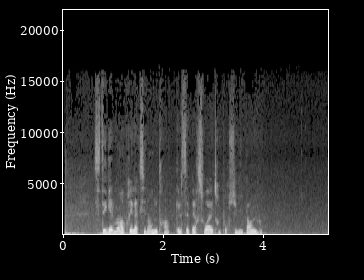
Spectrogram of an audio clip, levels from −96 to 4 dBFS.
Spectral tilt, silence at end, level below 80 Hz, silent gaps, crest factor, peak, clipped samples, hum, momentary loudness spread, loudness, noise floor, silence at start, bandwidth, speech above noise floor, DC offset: -6.5 dB/octave; 1.05 s; -34 dBFS; none; 16 dB; -2 dBFS; under 0.1%; none; 15 LU; -17 LUFS; -48 dBFS; 0 s; 16 kHz; 32 dB; under 0.1%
